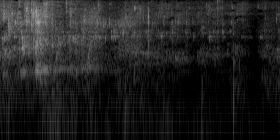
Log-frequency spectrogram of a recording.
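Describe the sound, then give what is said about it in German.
Water pours briefly into a glass, a bright splashing trickle that fades into a few separate drips, with no voices. “Ach, ich würde es auch selber eingießen sonst.”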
